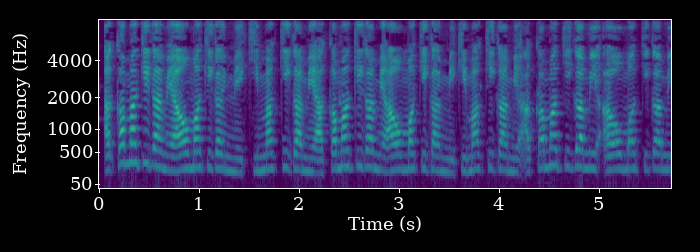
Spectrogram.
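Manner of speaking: 赤巻紙 run together without pauses; all in one breath. Shown as a demonstration. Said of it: "一息で三回言っちゃった方がいいんじゃない".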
